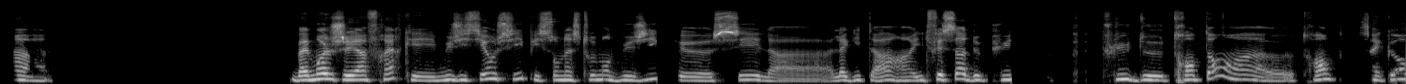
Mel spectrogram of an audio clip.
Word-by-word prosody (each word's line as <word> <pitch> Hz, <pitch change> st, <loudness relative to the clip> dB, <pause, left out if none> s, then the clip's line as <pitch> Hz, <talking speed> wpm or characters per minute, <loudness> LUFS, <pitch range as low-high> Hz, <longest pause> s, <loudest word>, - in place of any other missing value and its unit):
Ah 205 Hz, -2 st, 0 dB
hein. 170 Hz, +1 st, -10 dB, 2.4 s
Beh 200 Hz, +1 st, +4 dB
moi 250 Hz, +4 st, +6 dB
j'ai 210 Hz, -2 st, +6 dB
un 210 Hz, 0 st, +2 dB
frère 240 Hz, +7 st, -5 dB
qui 185 Hz, -4 st, -3 dB
est 175 Hz, -, -4 dB
musicien 210 Hz, +5 st, 0 dB
aussi 255 Hz, 0 st, -2 dB
puis 215 Hz, -7 st, -6 dB
son 205 Hz, +3 st, -2 dB
instrument 215 Hz, +3 st, -2 dB
de 185 Hz, -, -3 dB
musique, 200 Hz, +6 st, -2 dB, 0.2 s
heu, 175 Hz, -2 st, -5 dB
c'est 210 Hz, +5 st, +8 dB
la 85 Hz, -, -11 dB
la 190 Hz, +1 st, -1 dB
guitare, 195 Hz, +2 st, -5 dB
hein. 175 Hz, +1 st, -6 dB
Il 190 Hz, 0 st, -4 dB
fait 225 Hz, -, +2 dB
ça 245 Hz, +4 st, +2 dB
depuis 205 Hz, +2 st, -3 dB
p -, -, -24 dB, 0.7 s
plus 235 Hz, -1 st, +1 dB
de 195 Hz, 0 st, 0 dB
30 215 Hz, 0 st, -2 dB
ans 295 Hz, +8 st, -3 dB, 0.2 s
hein, 220 Hz, -6 st, -6 dB, 0.2 s
heu, -, -, -14 dB
35 215 Hz, -3 st, -6 dB
ans 240 Hz, +2 st, -3 dB
205 Hz, 150 wpm, -22 LUFS, 180-220 Hz, 2.4 s, c'est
